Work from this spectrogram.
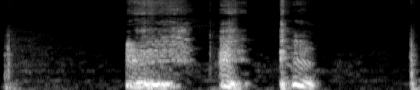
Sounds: Throat clearing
